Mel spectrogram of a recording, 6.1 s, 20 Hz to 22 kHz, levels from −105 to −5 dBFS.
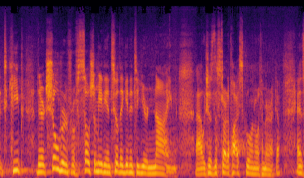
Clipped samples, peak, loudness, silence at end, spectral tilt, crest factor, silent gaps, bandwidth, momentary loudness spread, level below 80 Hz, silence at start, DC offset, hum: under 0.1%; -8 dBFS; -24 LUFS; 0 s; -5 dB/octave; 16 dB; none; 13.5 kHz; 9 LU; -64 dBFS; 0 s; under 0.1%; none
